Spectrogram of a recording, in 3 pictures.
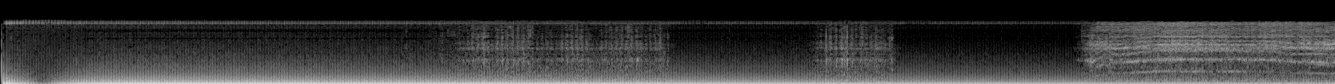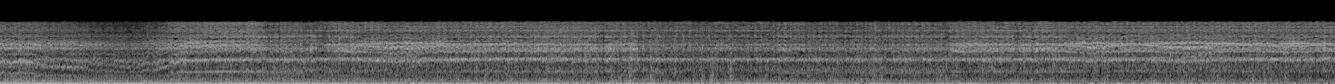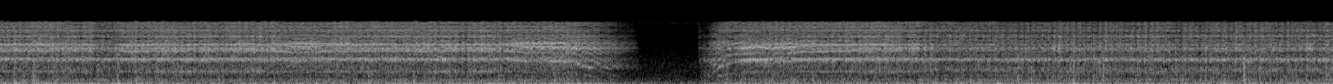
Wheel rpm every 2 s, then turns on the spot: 0, 0, 30, 10, 10, 60, 140, 110, 160, 160, 160, 160, 160, 160, 160, 160, 60, 140, 160, 160.
4-10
